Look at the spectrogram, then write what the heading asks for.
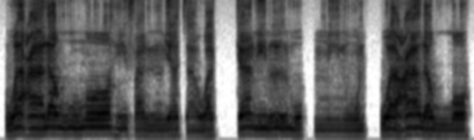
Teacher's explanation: Jadi yang tebal hanya lam ismul jalalah karena kaidahnya sebelumnya fathah.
